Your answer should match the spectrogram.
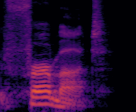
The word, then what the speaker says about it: Fermat: Well, I believe we would pronounce it Fermat Commerce, much like Fermat's last theorem.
